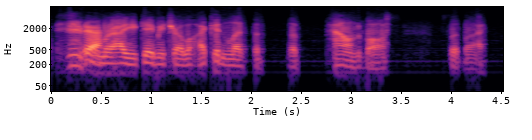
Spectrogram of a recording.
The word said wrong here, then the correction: Pond Boss: It's not pound. – It's pond. I know. – Yeah. Quit saying it wrong.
